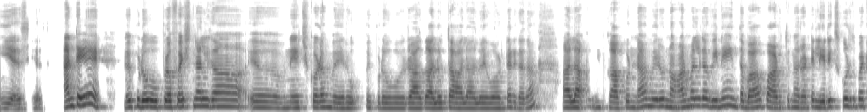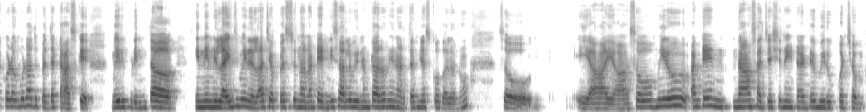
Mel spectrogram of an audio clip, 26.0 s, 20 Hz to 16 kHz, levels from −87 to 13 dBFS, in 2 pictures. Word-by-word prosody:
Yes. 155 0 -2
Yes. 150 0 -12 0.3
అంటే 245 +3 +7 0.7
ఇప్పుడు 215 0 +5 0.3
ప్రొఫెషనల్‌గా 225 +2 +3 0.6
ఆహ్, 185 -2 -2
నేర్చుకోవడం 190 +2 -1
వేరు. 175 0 -1 0.3
ఇప్పుడు 175 -1 -5 0.4
రాగాలు, 170 0 +2
తాళాలు 170 -1 0
ఏవో 170 0 0
అంటారు 185 +2 -4
గదా! 180 +7 -4 0.5
అలా 190 0 +4 0.5
కాకుండా 185 +2 -2
మీరు 230 0 +3 0.2
నార్మల్‌గా 240 +6 0
వినే 215 +3 +1
ఇంత 215 -1 -2
బాగా 200 +4 +1
పాడుతున్నారంటే 185 +1 -2
లిరిక్స్ 210 +2 0
గుర్తుపెట్టుకోవడం 230 -1 -1
గూడా 250 +2 0
అది 235 - -6
పెద్ద 190 +1 -3
టాస్కె. 285 - 0 0.4
మీరు 200 +1 +4
ఇప్పుడు 200 -3 -5
ఇంత 190 +3 -2 0.7
ఇన్నిన్ని 200 0 +4
లైన్స్ 195 +4 +5
మీరు 220 -3 +1
ఎలా 185 +2 +1
చెప్పేస్తున్నారంటే 205 -1 -2
ఎన్ని 190 +2 -4
సార్లు 210 0 +1
వినుంటారో 200 +1 0
నేను 200 - -2
అర్థం 185 +3 -5
చేసుకోగలను. 185 -3 -6 0.6
So - - 0 1.2
yeah! 165 0 0
యాహ్! 150 +1 -5
సో 215 - -1 0.3
మీరు 235 +2 +4 0.3
అంటే 230 +3 +1 0.5
నా 205 - +3 0.2
సజెషనేంటంటే 195 -1 -3
మీరు 195 -1 -1 0.2
కొంచెం 185 -1 -4
195 Hz, 120 wpm, -23 LUFS, 180-210 Hz, 1.2 s, అంటే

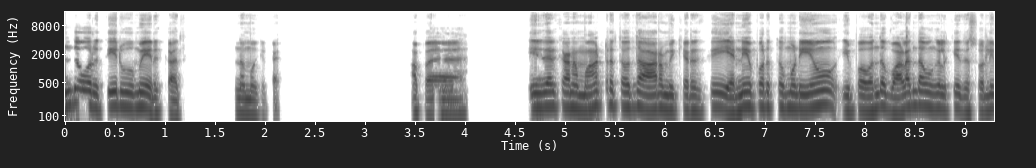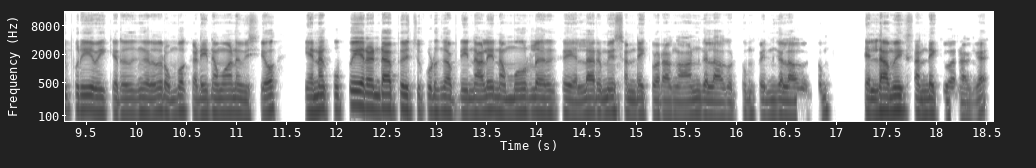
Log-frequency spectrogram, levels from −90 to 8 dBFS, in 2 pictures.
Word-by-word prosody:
எந்த 170 +4 +1
ஒரு 150 - +2
தீர்வுமே 155 -1 +3
இருக்காது 115 -4 -4 0.6
நம்மகிட்ட. 105 -2 -4 1.4
அப்ப. 120 -1 -8 1.1
இதற்கான 150 0 +2
மாற்றத்தை 165 +3 -1
வந்து 150 +1 +1
ஆரம்பிக்கிறதுக்கு 135 0 0
என்னைய 140 +6 +4
பொறுத்த 155 -1 -2
முடியும், 150 +4 +4 0.2
இப்ப 130 +1 -1
வந்து 140 +5 +2
வளந்தவங்களுக்கு 145 +1 +1
இத 125 - -3
சொல்லி 130 +2 -1
புரிய 135 0 +2
வைக்கிறதுங்கிறது 115 0 -2
ரொம்ப 115 +3 -2
கடினமான 115 +1 -1
விஷயம். 125 +5 -2 0.4
ஏன்னா, 135 +3 +4
குப்பைய 155 +4 +3
2 140 -1 +5
பிரிச்சு 135 -2 0
கொடுங்க 125 -1 -2
அப்படின்னாலே, 115 +2 0
நம்ம 115 +1 -1
ஊர்ல 120 0 0
இருக்கிற 115 0 -4
எல்லோருமே 115 +2 0
சண்டைக்கு 110 -2 -3
வராங்க. 105 -1 -4
ஆண்கள் 105 -1 -1
ஆகட்டும், 100 +2 -7
பெண்கள் 105 0 -2
ஆகட்டும் 115 +5 -10 0.4
எல்லாமே 125 +3 +5 0.2
சண்டைக்கு 110 -2 -1
வராங்க. 95 +1 -7
125 Hz, 135 wpm, -23 LUFS, 115-145 Hz, 1.4 s, 2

